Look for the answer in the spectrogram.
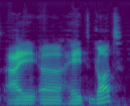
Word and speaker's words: I Hate God: Estem xerrant de la banda, crec que molta gent coneixerà, que és I Hate God, tot junt, que no s'escriu així com se pronuncia, sinó que és I de ui, no de jo.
